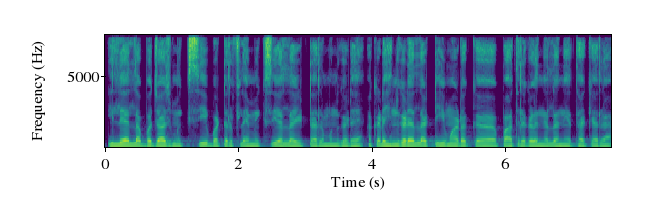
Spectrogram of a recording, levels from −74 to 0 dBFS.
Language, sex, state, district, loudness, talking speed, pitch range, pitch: Kannada, male, Karnataka, Dharwad, -18 LUFS, 135 wpm, 150-160 Hz, 155 Hz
